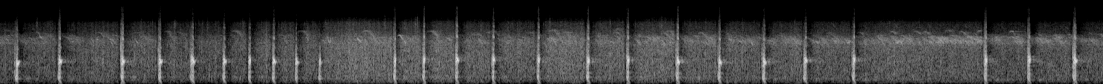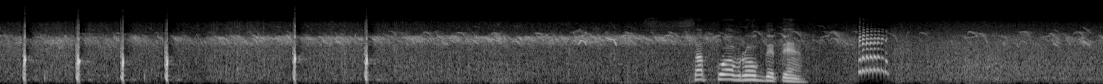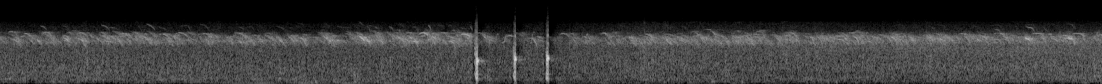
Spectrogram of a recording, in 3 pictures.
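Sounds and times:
sharp calling clicks: 0.0 - 8.8, 9.8 - 12.9
chicks peeping: 0.0 - 33.0.

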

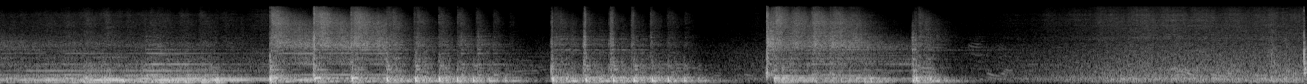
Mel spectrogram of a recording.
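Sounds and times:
ringing gong: 0.0 - 4.2, 7.8 - 9.6
clashing cymbals: 0.0 - 7.0, 7.7 - 9.8
large drum strokes: 0.0 - 13.0.

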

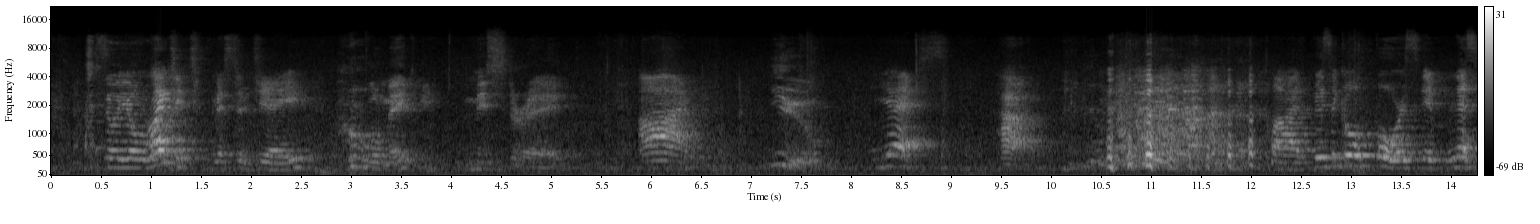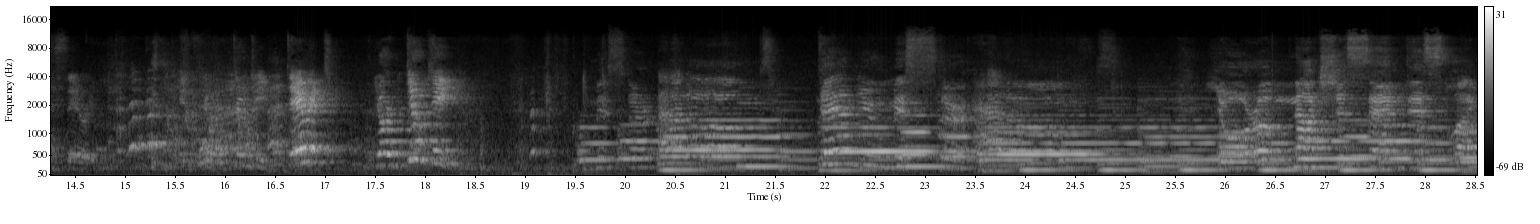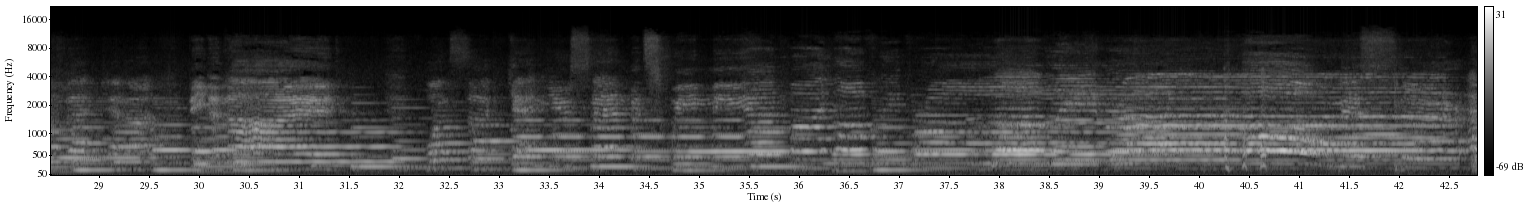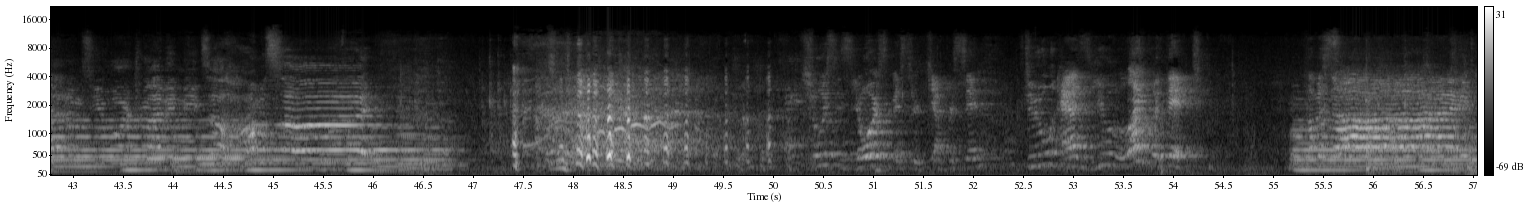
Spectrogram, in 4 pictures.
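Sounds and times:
instrumental accompaniment: 19.5 - 46.9, 55.2 - 57.0
men singing a show tune: 19.8 - 25.0, 25.8 - 46.7, 55.2 - 57.0.

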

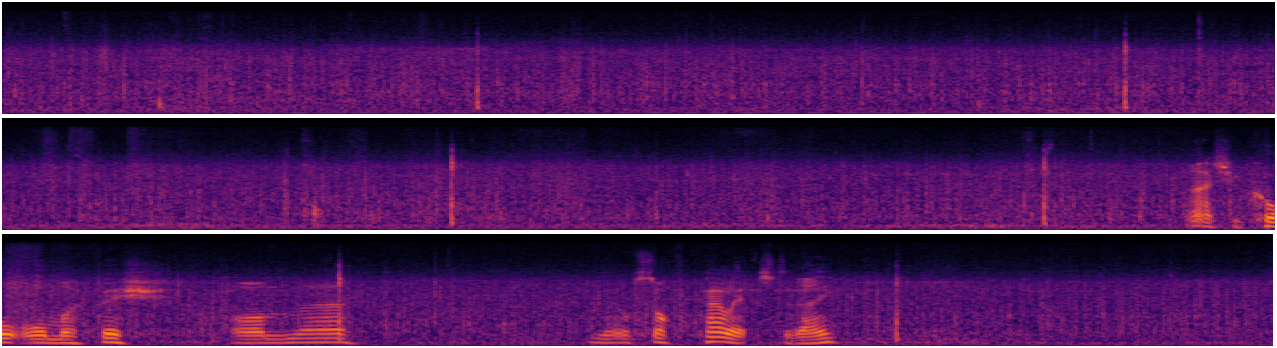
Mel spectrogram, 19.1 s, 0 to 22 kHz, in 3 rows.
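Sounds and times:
rain falling on a lake: 0.0 - 19.0
raindrops ticking close by: 0.0 - 19.0.

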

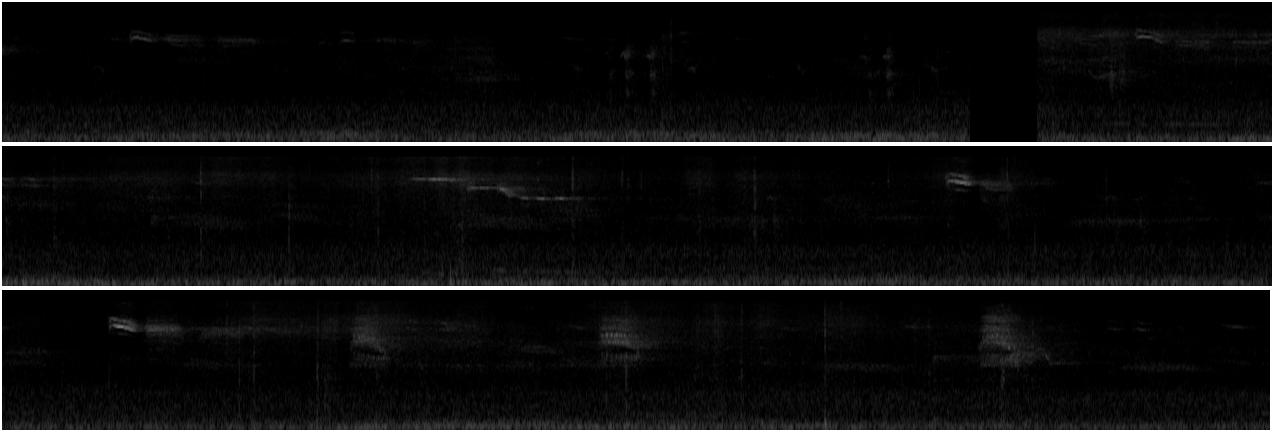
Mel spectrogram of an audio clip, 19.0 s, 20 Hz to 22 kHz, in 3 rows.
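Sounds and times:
bird chirping: 4.2 - 16.1, 16.8 - 19.0.

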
